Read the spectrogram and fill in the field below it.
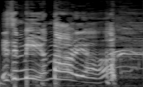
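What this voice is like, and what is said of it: Exaggerated put-on Italian accent. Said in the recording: “I do a good Italian accent... that's the most racist Italian accent ever.”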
